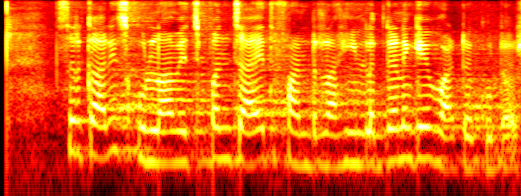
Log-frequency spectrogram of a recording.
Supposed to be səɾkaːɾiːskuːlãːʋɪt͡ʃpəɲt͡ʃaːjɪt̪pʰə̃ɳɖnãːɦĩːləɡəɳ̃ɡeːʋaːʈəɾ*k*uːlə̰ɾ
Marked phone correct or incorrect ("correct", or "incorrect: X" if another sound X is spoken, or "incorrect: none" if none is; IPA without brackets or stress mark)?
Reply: correct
